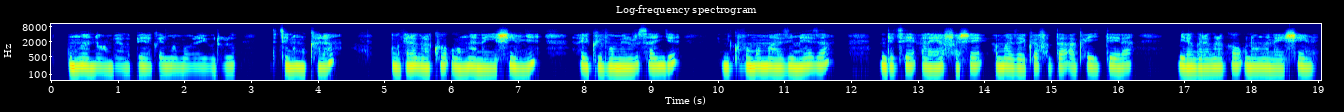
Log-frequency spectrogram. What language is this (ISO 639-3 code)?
kin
